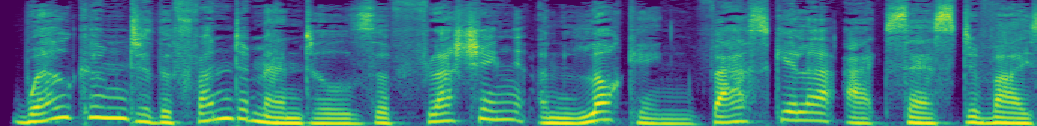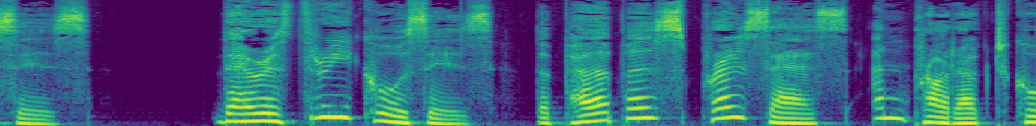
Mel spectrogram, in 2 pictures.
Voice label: 30s 40s British E-Learning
